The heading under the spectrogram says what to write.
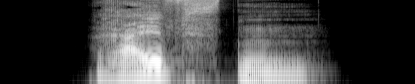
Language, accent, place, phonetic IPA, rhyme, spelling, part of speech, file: German, Germany, Berlin, [ˈʁaɪ̯fstn̩], -aɪ̯fstn̩, reifsten, adjective, De-reifsten.ogg
- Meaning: 1. superlative degree of reif 2. inflection of reif: strong genitive masculine/neuter singular superlative degree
